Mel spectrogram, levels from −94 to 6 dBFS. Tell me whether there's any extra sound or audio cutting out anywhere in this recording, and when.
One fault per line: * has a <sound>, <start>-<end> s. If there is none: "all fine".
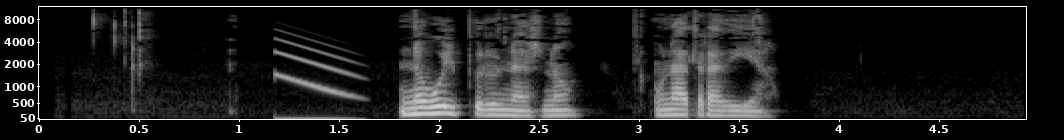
* has a chirp, 1.2-1.7 s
